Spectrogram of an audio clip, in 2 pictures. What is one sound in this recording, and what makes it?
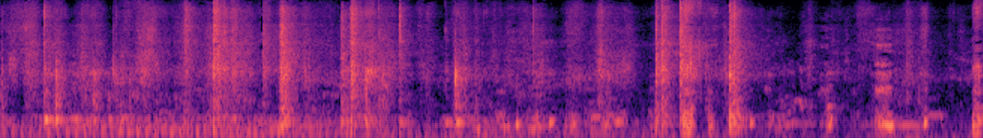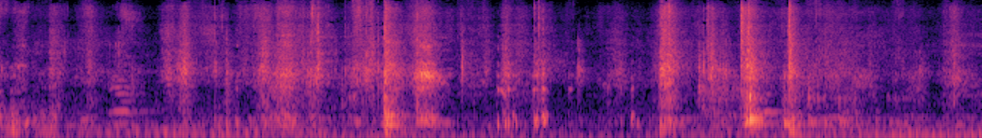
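Young men laugh and shout playfully.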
